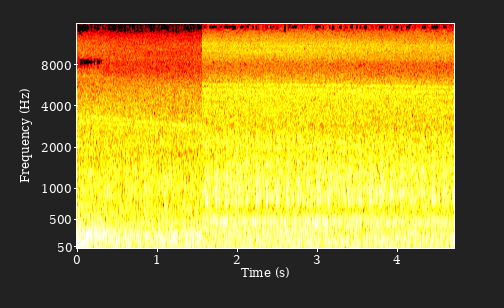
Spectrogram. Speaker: Just want to say as well, okay, after playing back some of this footage, you can hear like tick, tick, tick, tick, constantly, okay, on the dyno. That is not the noise I'm describing, and that is not the engine, okay? That is the dyno, that's the wheel when it's making contact.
